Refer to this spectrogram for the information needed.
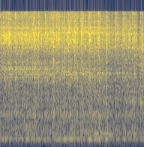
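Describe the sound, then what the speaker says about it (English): A spindle gouge cuts wood spinning on a lathe, producing a steady, close buzzing hum with a faint tonal whine and an even rough texture throughout. "now we're gonna have to start working some of this out of here with a spindle gouge"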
